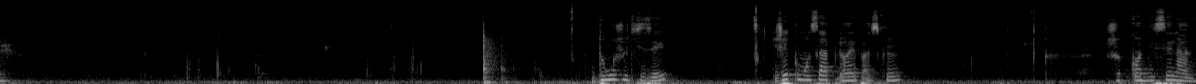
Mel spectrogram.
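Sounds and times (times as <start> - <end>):
person sipping water: 1.7 - 4.7, 9.1 - 10.8
speech: 5.9 - 6.8, 7.8 - 9.1, 11.1 - 11.9.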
